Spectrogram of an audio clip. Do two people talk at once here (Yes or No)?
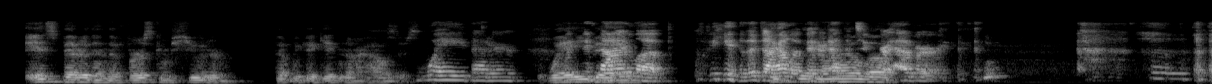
Yes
